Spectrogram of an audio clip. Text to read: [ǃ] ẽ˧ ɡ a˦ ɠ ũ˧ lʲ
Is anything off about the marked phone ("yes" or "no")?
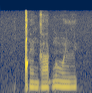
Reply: no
